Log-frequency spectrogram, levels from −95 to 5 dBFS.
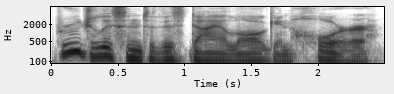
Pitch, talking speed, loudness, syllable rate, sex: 110 Hz, 170 wpm, -15 LUFS, 5.3 syllables/s, male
